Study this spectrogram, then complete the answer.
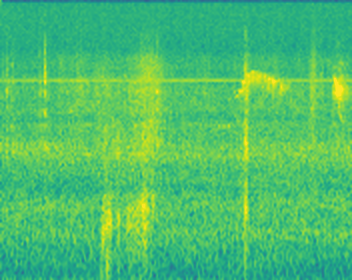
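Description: Footsteps crunch on dry leaf litter.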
